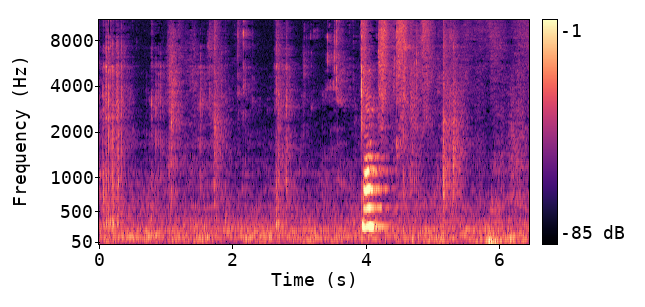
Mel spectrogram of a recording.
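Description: A person chewing a mouthful of taco salad with tortilla chips, with faint crunchy crackles throughout.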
